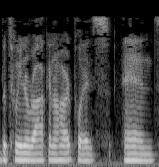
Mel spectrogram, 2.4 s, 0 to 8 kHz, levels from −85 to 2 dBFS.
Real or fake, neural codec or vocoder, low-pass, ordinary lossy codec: real; none; 7.2 kHz; MP3, 24 kbps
